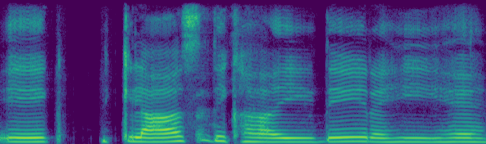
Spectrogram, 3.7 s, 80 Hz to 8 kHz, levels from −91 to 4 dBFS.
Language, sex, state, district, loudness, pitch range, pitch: Hindi, female, Madhya Pradesh, Umaria, -16 LUFS, 210-230 Hz, 220 Hz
